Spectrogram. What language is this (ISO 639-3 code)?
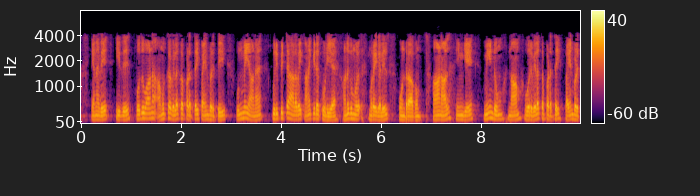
tam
